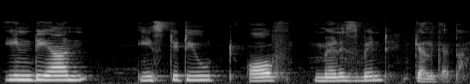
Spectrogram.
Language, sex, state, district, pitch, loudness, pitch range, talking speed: Bengali, male, West Bengal, North 24 Parganas, 200 Hz, -18 LUFS, 175-205 Hz, 75 wpm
